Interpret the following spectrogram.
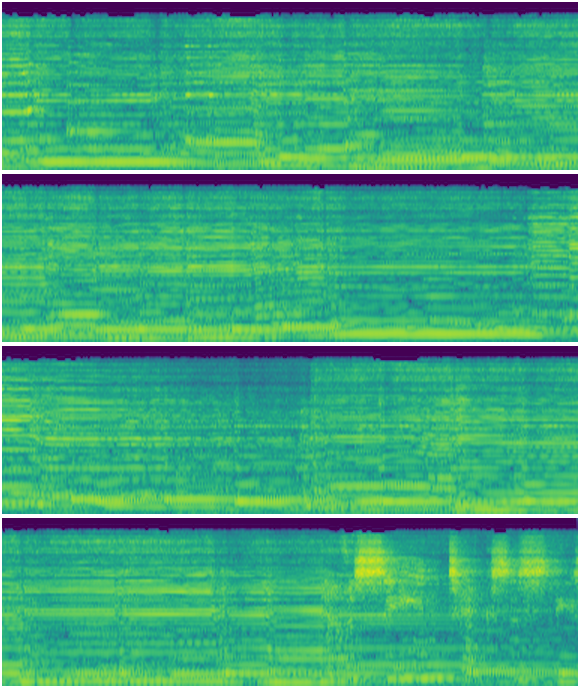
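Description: Instrumental break in a slow country two-step song: a cello plays a melody of long, bowed held notes over piano accompaniment.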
